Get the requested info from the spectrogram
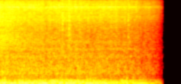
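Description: Low rumbling tail of a cinematic trailer's closing impact hit, with a fading hiss above it. The rumble dies away and cuts off to silence at the very end.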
